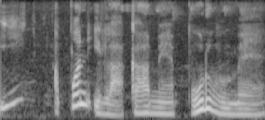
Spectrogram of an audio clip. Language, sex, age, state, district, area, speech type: Maithili, male, 45-60, Bihar, Madhubani, rural, spontaneous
